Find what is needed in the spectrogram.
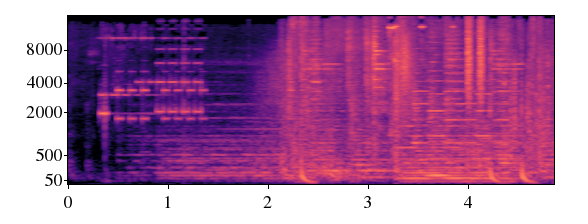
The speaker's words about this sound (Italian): Ogni mattina la Svizzera si sveglia. Una, due, più sveglie.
